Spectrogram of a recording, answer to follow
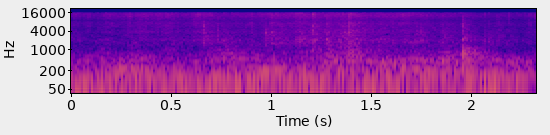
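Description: Low, indistinct murmur of people talking quietly, over a steady room hum.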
